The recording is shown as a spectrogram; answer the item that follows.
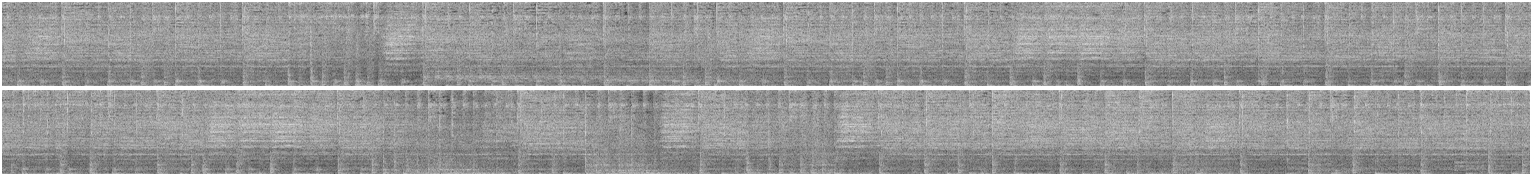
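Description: Instrumental electronic dance music driven by a drum kit: bass drum and snare keep a steady, dense beat under sustained synth and bass layers.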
